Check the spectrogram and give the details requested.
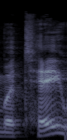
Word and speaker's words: MATE: booted up into entu mate with no problem and yes I am pronouncing it as mate even though there's no accent over to e because that's how the developers want it to be pronounced if you have a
